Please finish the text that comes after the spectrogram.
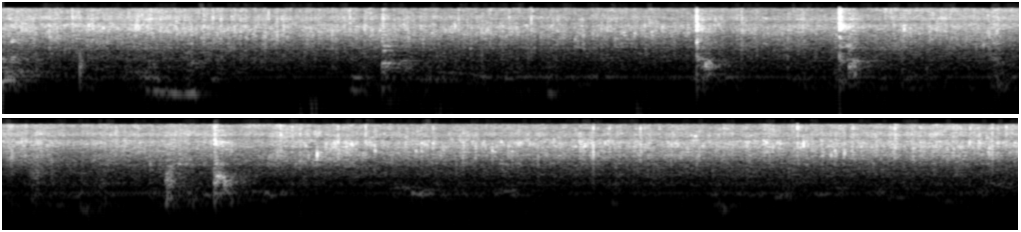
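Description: Brinjal and tomato frying in a pan for chutney, a steady soft sizzle with occasional scrapes and taps of stirring, quiet and close with no talking.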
